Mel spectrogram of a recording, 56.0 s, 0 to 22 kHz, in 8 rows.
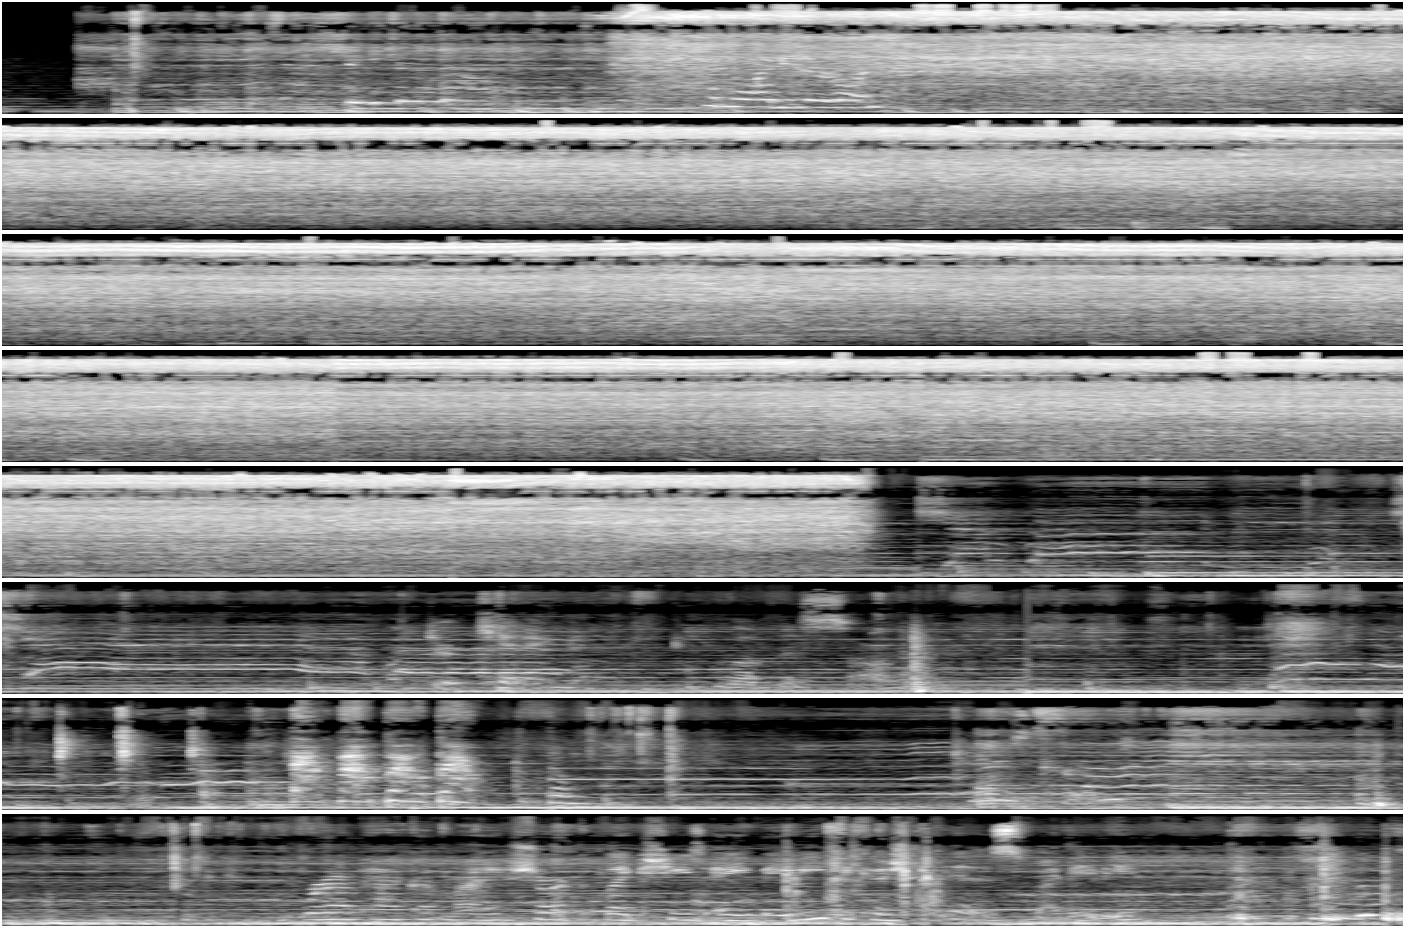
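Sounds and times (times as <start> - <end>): hair dryer blowing air: 1.9 - 32.5, 46.8 - 56.0.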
